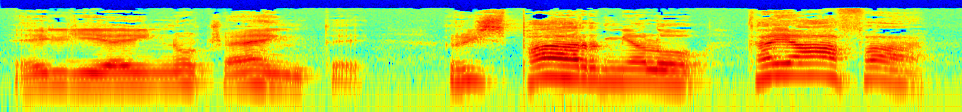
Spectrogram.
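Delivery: slow, loud desperate plea rising to a shout; hoarse echoing outcry. A narrator's reading. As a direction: cry out across a hall, drawing out each word. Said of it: "una voce rauca echeggiò nella sala".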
